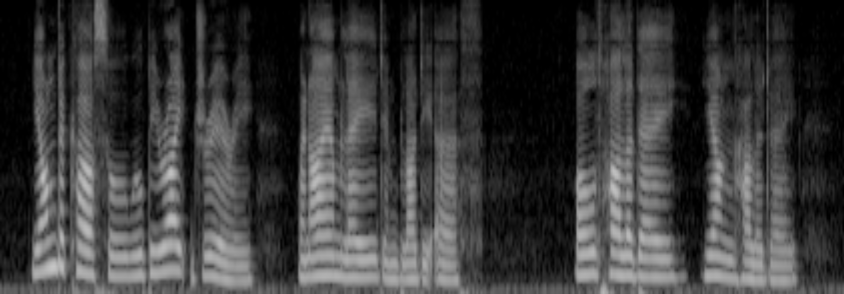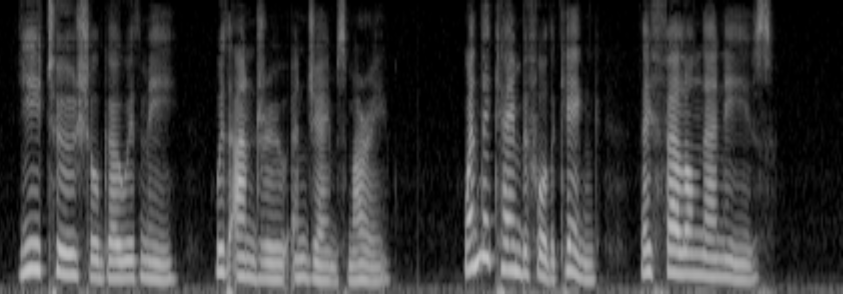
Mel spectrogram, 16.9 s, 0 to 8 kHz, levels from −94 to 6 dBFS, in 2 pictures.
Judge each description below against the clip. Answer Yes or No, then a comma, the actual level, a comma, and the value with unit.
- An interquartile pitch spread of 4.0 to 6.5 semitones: Yes, average, 4.7 semitones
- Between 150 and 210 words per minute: No, average, 140 wpm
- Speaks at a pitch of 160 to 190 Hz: Yes, medium, 185 Hz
